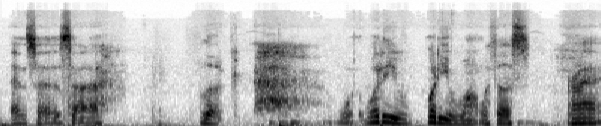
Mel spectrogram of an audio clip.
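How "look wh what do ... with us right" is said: exasperated, with an audible sigh. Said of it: "at this point is exasperated and just kinda sighs".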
